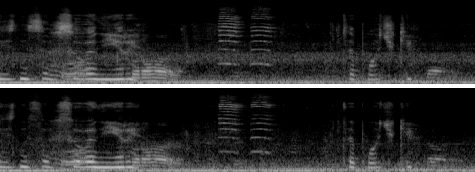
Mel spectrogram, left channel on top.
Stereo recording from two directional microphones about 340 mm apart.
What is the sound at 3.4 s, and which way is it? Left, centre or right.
Speech, centre.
